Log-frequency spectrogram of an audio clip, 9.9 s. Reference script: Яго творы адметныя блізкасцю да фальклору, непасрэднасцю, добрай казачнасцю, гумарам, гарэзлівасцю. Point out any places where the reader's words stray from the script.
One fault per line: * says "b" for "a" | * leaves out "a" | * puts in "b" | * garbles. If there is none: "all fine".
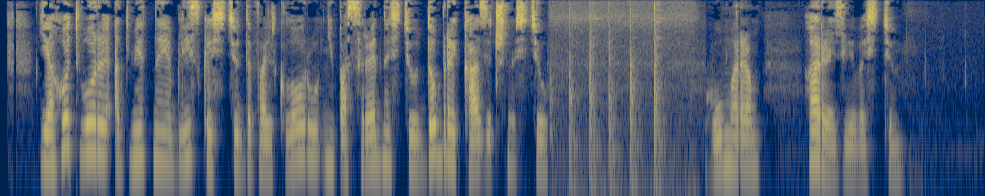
all fine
